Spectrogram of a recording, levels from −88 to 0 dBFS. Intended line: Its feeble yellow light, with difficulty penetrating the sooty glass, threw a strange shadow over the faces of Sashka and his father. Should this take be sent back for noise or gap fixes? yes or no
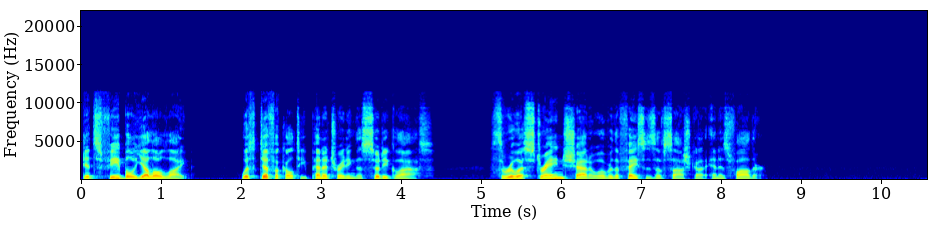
no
